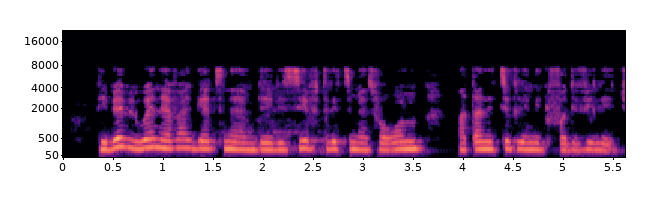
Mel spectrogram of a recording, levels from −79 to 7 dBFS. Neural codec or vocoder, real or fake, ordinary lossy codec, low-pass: none; real; none; 7.2 kHz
